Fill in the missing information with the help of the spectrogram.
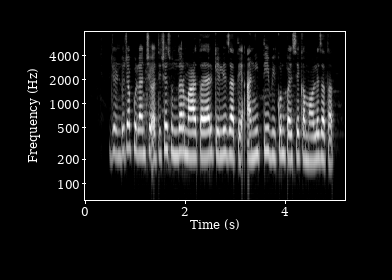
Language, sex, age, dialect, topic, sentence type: Marathi, female, 25-30, Varhadi, agriculture, statement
